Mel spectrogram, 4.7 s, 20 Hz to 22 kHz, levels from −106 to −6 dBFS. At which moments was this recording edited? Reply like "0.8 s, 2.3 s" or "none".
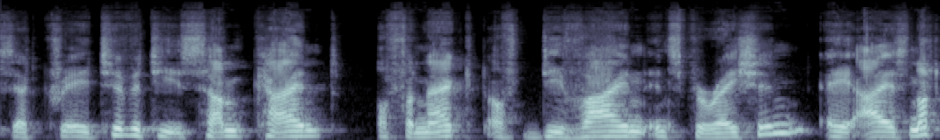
none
